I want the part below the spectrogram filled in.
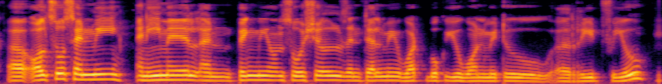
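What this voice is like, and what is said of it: Slightly off, unwell-sounding voice. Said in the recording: “my voice is a little off track because I've been suffering through this viral fever”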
